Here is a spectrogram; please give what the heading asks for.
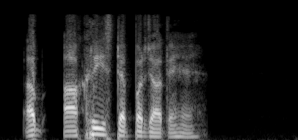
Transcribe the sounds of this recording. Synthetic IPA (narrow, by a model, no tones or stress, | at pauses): ɐb | aːxɾiɪsʈɛpːɐɾd͡ʒaːt̪eɦɛ̃ː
